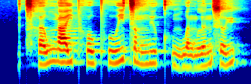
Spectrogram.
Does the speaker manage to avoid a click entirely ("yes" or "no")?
yes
